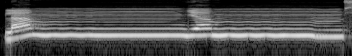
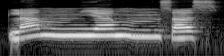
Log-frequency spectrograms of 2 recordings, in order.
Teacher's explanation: mim mati bertemu dengan ya sama mim mati bertemu dengan Sin ini sama-sama bacaan harus jelas dan terang tidak boleh dengung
